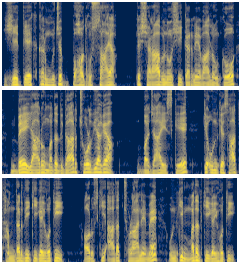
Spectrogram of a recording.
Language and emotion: Urdu, angry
